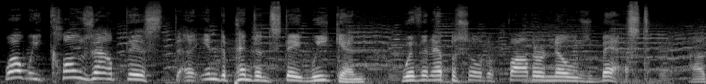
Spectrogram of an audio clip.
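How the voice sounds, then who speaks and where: A man with an American accent hosting a radio show and presenting items in a scripted but informal way. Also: a little high. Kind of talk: presenting a this-day-in-history segment.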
